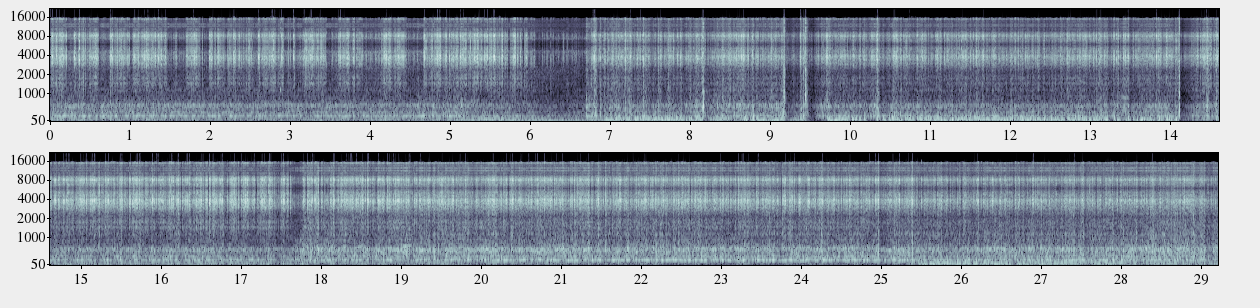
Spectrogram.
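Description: Longboard wheels rolling fast over asphalt, a steady rumble with wind on the microphone. The road rumble deepens about a third of the way in, and there are sharp knocks about nine and fourteen seconds in.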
